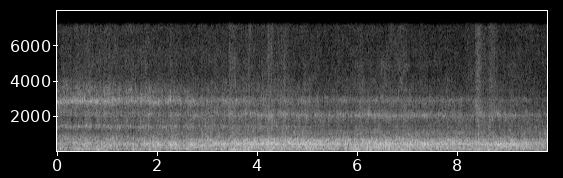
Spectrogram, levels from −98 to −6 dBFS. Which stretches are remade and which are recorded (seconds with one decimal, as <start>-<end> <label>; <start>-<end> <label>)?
0.0-9.8 remade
